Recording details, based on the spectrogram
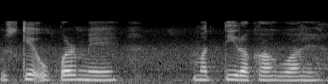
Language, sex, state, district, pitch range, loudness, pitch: Hindi, female, Arunachal Pradesh, Lower Dibang Valley, 195-210 Hz, -17 LUFS, 205 Hz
